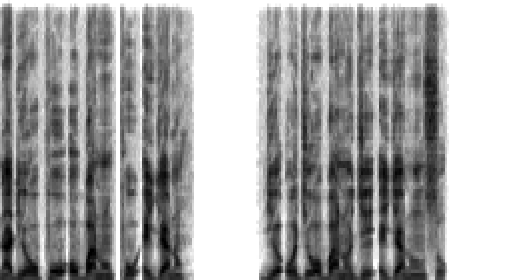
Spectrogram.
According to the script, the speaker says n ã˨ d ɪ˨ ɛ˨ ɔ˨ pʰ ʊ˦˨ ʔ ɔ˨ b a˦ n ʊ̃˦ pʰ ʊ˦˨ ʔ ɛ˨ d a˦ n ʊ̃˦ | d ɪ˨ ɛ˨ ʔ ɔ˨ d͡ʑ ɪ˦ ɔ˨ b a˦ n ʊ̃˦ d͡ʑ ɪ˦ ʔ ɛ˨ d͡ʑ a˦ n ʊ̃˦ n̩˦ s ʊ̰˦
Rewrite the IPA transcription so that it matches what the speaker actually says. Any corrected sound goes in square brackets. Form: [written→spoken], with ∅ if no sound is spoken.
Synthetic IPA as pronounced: n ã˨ d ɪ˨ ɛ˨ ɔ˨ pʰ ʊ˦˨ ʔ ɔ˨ b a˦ n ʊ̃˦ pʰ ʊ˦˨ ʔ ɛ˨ [d→d͡ʑ] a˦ n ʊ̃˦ | d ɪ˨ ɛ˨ ʔ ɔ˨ d͡ʑ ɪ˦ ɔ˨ b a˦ n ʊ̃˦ d͡ʑ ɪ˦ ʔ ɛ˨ d͡ʑ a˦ n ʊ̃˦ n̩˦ s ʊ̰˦

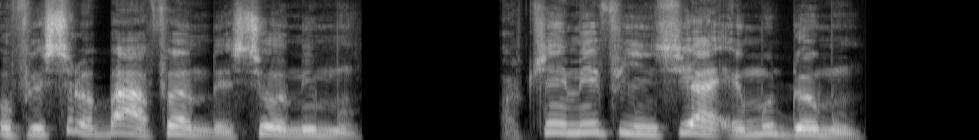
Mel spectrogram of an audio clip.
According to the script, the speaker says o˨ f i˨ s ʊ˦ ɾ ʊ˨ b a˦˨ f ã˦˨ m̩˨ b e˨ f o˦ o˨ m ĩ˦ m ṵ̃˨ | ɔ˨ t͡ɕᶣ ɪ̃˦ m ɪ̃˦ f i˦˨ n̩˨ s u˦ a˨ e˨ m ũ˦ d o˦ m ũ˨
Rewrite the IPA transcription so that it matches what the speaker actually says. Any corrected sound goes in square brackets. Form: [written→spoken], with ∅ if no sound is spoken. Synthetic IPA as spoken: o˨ f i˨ s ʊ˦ ɾ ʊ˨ b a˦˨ f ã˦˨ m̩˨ b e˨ [f→s] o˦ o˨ m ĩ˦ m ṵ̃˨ | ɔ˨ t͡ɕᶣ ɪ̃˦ m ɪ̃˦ f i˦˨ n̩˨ s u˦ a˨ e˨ m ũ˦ d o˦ m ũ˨

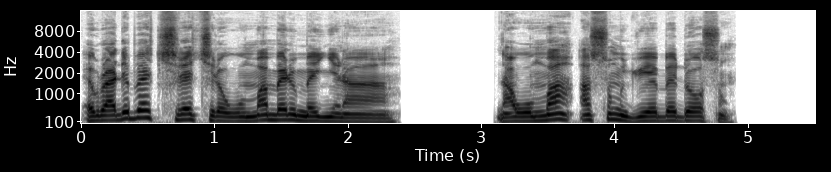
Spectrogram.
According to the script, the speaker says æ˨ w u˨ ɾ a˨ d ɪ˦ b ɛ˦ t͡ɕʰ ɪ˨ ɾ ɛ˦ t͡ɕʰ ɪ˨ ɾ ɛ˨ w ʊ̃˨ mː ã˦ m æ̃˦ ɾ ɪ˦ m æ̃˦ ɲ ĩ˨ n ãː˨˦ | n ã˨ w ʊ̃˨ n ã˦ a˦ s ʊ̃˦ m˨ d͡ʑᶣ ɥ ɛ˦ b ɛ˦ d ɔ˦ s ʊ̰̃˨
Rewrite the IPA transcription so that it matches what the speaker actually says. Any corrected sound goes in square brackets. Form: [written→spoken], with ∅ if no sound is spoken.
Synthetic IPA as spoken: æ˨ w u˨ ɾ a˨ d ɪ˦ b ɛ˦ t͡ɕʰ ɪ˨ ɾ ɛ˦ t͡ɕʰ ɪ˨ ɾ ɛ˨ w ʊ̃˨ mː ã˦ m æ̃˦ ɾ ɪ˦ m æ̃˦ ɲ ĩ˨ n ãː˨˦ | n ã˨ w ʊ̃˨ [n→m] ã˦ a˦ s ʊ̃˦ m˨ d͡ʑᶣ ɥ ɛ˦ b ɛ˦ d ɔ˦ s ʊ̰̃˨

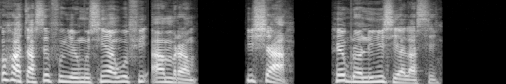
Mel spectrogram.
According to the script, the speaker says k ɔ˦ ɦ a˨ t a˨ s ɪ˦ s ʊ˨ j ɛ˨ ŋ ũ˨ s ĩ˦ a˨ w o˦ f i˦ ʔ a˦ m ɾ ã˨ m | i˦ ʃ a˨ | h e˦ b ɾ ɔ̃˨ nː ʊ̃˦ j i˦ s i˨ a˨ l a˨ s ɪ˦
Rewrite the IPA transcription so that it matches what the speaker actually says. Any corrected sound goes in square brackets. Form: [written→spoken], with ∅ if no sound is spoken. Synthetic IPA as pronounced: k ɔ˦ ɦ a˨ t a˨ s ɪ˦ [s→f] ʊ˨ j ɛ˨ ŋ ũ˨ s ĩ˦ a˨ w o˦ f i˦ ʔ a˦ m ɾ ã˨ m | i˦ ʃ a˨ | h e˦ b ɾ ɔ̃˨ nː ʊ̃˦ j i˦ s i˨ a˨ l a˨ s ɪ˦

